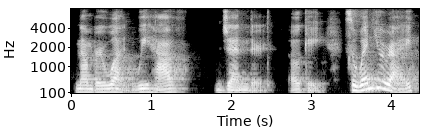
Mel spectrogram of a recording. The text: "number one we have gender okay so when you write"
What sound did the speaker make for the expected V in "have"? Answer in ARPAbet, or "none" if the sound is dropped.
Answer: V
